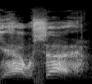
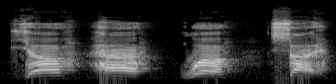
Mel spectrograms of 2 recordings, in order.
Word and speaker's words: Yahweh Shai: The correct pronunciation is Yahweh Shai. Yahweh Shai.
